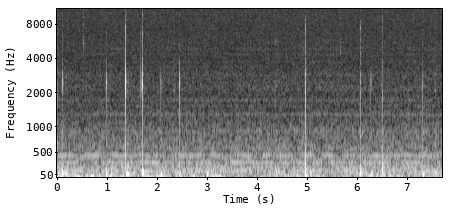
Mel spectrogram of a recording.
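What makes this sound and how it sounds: Long acrylic nail tips tap the small hollow metal and plastic microphone capsules of a Tascam DR-40 recorder. Eleven short, bright, dry clicks are scattered irregularly over a quiet, steady low hum.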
